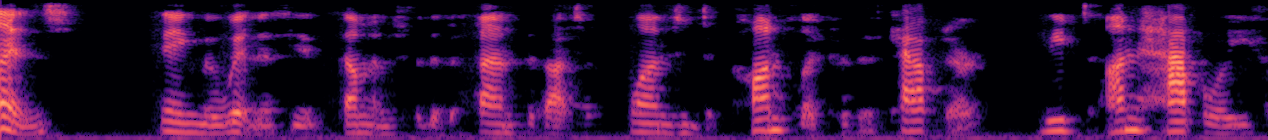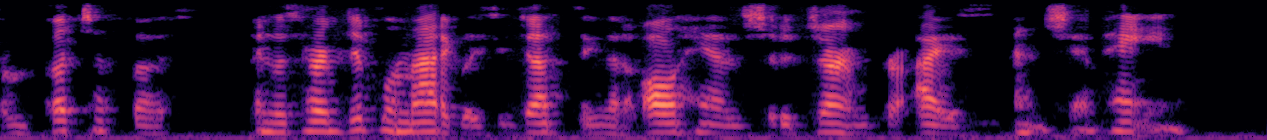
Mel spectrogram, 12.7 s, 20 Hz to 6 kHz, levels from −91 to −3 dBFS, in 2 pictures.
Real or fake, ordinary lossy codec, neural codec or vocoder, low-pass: fake; AAC, 48 kbps; codec, 16 kHz, 4 kbps, FreqCodec, larger model; 5.4 kHz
